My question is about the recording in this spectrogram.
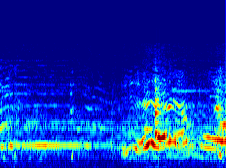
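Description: Live Hindustani classical performance of Raag Darbari: a steady held note over the drone, then a melodic line with slow, oscillating pitch glides enters a little past the middle and grows louder.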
